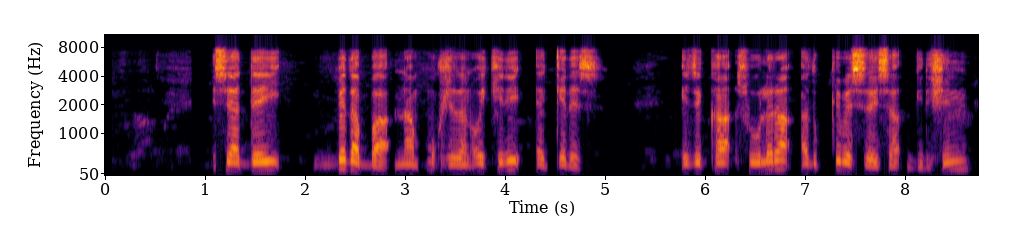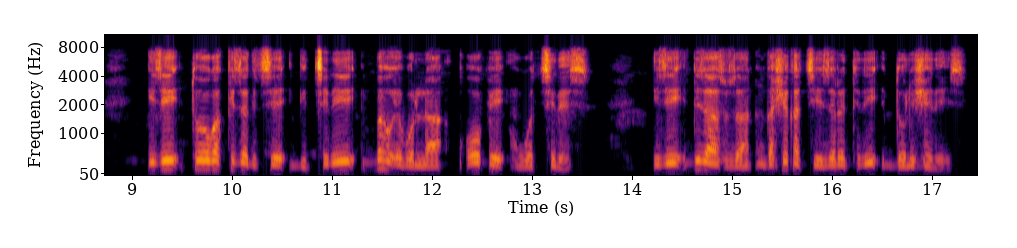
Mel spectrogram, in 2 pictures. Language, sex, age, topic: Gamo, male, 25-35, government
